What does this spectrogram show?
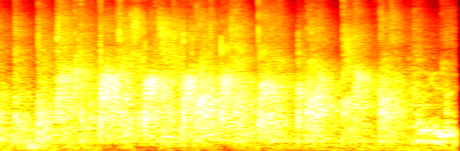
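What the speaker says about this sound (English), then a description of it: "Let's all clap for her." An audience at a LinkedIn masterclass claps in uneven bursts that rise and fall over a few seconds, while a voice keeps talking over it.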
